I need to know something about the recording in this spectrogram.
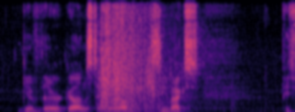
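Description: Gunfire rings out in a short burst.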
